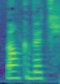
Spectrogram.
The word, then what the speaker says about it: Malkovich: Malkovich? – Malkovich.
